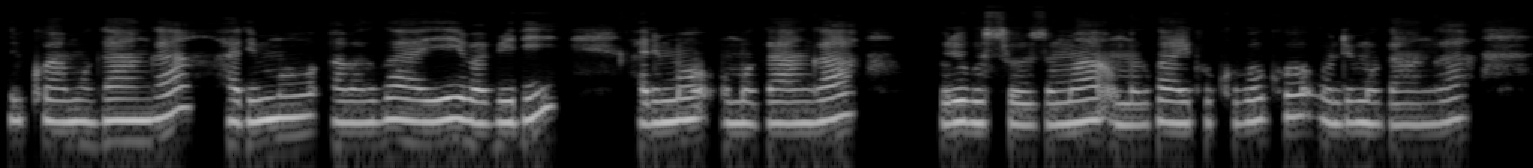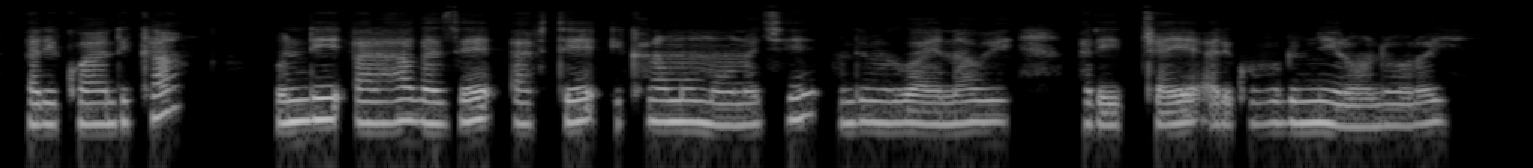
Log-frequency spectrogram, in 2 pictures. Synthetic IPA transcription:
nikwaːmuɡaːŋɡahaɾimoaβaɾwaːjiβaβiɾihaɾimoumuɡaːŋɡa | uɾiɡusuːzumao̰muɾɡwaːjikukʰuβo̞kʰo̞uːndiumuɡaːŋɡaː | ɾikwaːndikʰa | uːndiʔaɾaɦaɡaze̞afi̥tʰe̞ikʰaɾamomoːnociuːndiumuɾɡwaːjinawe̞aɾiːt͡ʃa̰je̞ʔa̰ɾikuvuɡimɲiːɾo̞ːndo̞ːɾo̞je

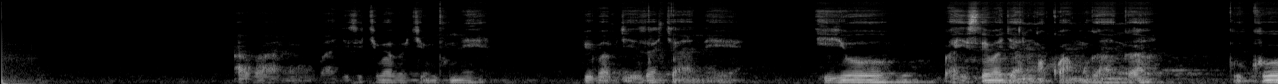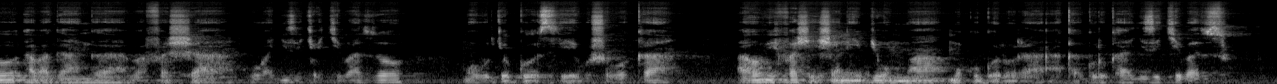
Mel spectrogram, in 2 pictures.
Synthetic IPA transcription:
aβaːn̥huβaɟiziciβazo̞ciɱvune | βiβabɟḭːzaca̰ːne̞ | ijo̞ | βa̰hise̞βaɟa̰ːnŋwakwa̰ːmuɡaːŋɡa | kukʰo̞aβaɡaːŋɡaβafaʃauβaɟizico̞ciβazo̞ | muβuɾɟo̞b̚ɡo̞ːse̞βuʃo̞βo̞kʰa̰ː | ho̞βifaʃḭːʃa̰niːbɟuːmamukuɡo̞ɾo̞ɾaːkʰaɡuɾukʰaɟiziciβazo

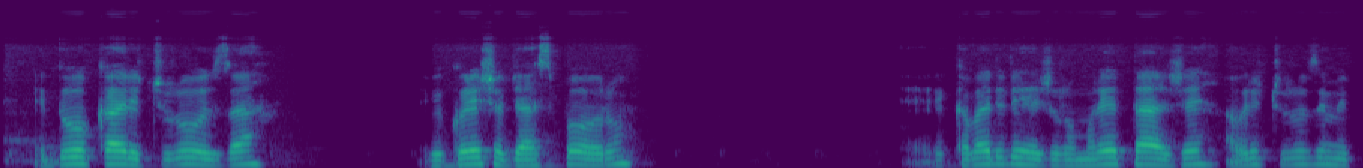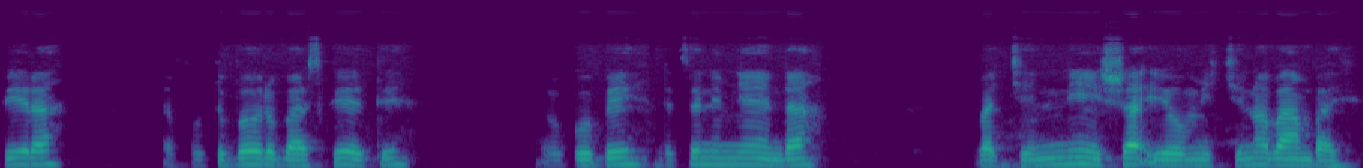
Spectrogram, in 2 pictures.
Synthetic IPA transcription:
ḭdukaɾit͡ʃuɾuːza | iβiko̞ɾe̞ːʃobjasi̥po̞ːɾu | ɾikaβaɾiɾihe̞ːʒuɾumuɾe̞ːtaʒe̞a̰βo̰ɾit͡ʃuɾuːzimipiːɾa | jafutiboɾubaske̞ti | ɾuɡubinde̞t͡se̞nimɲe̞ːnda | βaciniːʃaʔḭjo̞micino̞βaːmbaje̞

